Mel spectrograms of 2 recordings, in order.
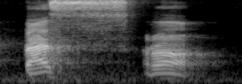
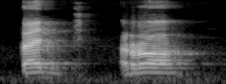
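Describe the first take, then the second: First: The consonant after ta is a voiceless s. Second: The consonant after ta is a j sound. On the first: "tidak dibaca tasro, jangan dialirkan nafasnya" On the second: "jangan berubah menjadi jim"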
